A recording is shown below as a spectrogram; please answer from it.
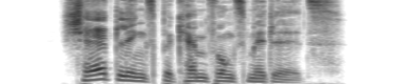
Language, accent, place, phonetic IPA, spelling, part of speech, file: German, Germany, Berlin, [ˈʃɛːtlɪŋsbəˌkɛmp͡fʊŋsmɪtl̩s], Schädlingsbekämpfungsmittels, noun, De-Schädlingsbekämpfungsmittels.ogg
- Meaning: genitive singular of Schädlingsbekämpfungsmittel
